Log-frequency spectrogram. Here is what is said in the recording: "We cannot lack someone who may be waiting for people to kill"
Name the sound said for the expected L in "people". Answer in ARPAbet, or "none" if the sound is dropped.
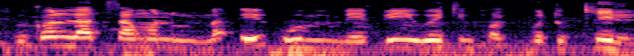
L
